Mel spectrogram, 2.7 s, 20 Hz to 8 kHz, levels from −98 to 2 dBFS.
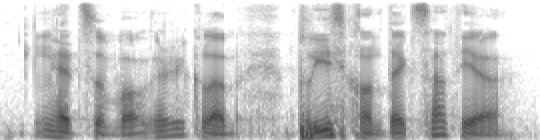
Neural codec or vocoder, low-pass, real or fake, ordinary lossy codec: none; 7.2 kHz; real; none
